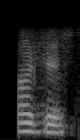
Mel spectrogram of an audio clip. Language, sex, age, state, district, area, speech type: Nepali, female, 45-60, West Bengal, Darjeeling, rural, conversation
